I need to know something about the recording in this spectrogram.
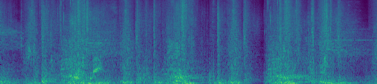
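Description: Magic blasts and hits crackle and thump in a fast fight.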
